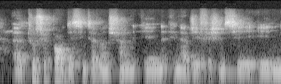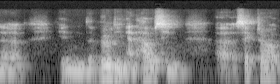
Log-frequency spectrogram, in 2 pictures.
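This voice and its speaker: With a strong French accent, a man speaks at a moderate pace with fairly even intonation amid noticeable background noise and audible room echo. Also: medium pitch for a man. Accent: heavy French. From France. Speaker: development finance panelist. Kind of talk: webinar panel presentation. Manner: halting, many repetitions and fillers.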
